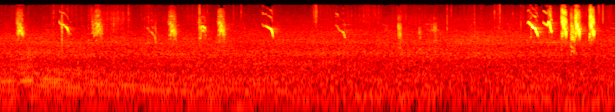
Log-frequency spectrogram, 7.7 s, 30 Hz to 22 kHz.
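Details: Sparrows flying to a hand to be fed, Tenmangu shrine, 7 May 2024: spaced single chirps roughly every half second, building to a quick loud cluster of sharp notes near the end, over quiet background noise.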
